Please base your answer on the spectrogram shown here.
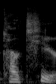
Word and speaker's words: Cartier: And it's Cartier. Cartier. It's spelled exactly like Cardier, right? But there's a big I mean in Letington if you say Cardier, you will be corrected very because they all knew the Cartier family.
